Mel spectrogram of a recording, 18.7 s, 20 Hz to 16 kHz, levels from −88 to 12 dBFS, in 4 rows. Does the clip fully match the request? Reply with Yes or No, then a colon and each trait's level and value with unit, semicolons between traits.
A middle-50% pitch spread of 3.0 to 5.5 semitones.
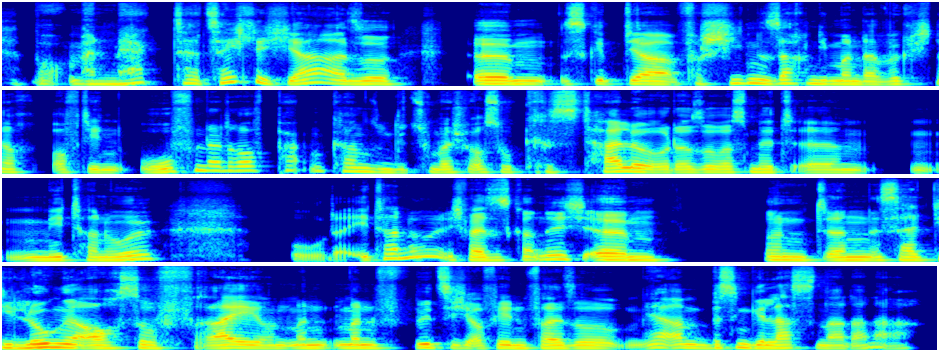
No: narrow, 2.6 semitones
